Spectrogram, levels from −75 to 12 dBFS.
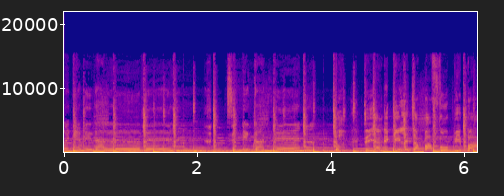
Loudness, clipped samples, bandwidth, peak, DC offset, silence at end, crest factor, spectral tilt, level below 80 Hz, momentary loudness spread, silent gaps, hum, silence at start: -14 LUFS; under 0.1%; 16 kHz; -2 dBFS; under 0.1%; 0 s; 12 dB; -5 dB/octave; -18 dBFS; 4 LU; none; none; 0 s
